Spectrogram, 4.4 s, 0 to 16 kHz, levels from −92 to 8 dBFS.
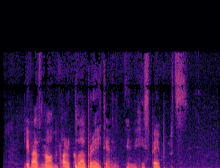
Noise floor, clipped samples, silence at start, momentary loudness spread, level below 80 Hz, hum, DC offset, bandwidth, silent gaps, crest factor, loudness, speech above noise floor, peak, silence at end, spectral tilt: -60 dBFS; under 0.1%; 0.5 s; 16 LU; -48 dBFS; none; under 0.1%; 11.5 kHz; none; 22 dB; -24 LUFS; 36 dB; -4 dBFS; 0.7 s; -6.5 dB/octave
